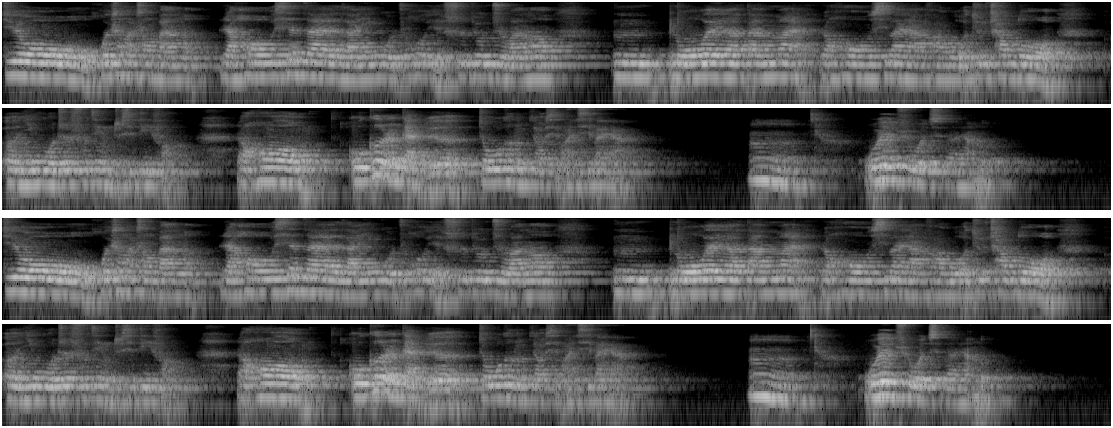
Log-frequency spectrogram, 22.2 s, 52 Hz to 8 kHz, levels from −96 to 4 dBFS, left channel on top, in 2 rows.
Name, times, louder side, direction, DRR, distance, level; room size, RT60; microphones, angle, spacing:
voice 1, 0.0-5.8 6.1-10.8 11.1-12.8 13.1-14.2 14.6-17.3, equal, 5° left, -4 dB, 0.5 m, -32 dB
voice 2, 18.6-19.4 19.7-20.9, right 3 dB, 60° right, 1 dB, 0.5 m, -32 dB
2.4 x 2.4 x 3.8 m, 1.1 s
head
